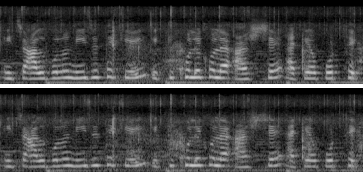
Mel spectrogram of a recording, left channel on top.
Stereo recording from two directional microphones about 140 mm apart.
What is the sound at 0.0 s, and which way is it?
Frying, 45° left (ahead or behind).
